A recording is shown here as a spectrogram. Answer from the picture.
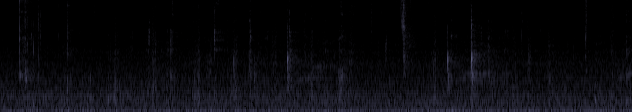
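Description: A person chewing a mouthful of fried bamboo shoots, with scattered small crunches and clicks.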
